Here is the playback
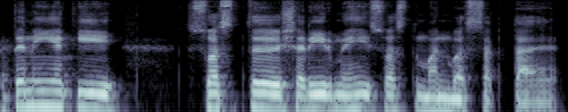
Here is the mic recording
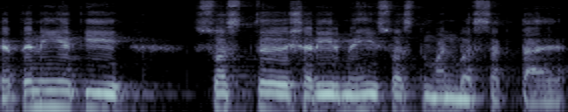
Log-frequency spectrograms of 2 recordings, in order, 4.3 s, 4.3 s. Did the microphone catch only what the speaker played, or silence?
Yes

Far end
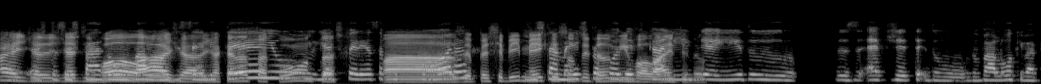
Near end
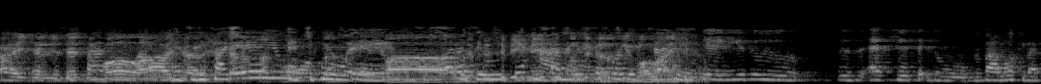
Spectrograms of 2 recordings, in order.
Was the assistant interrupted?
Yes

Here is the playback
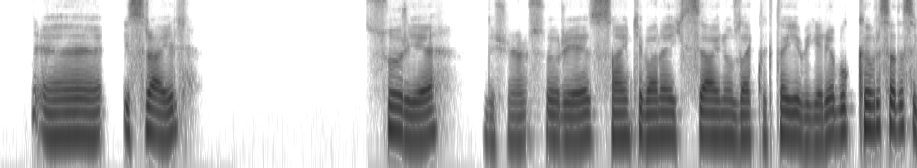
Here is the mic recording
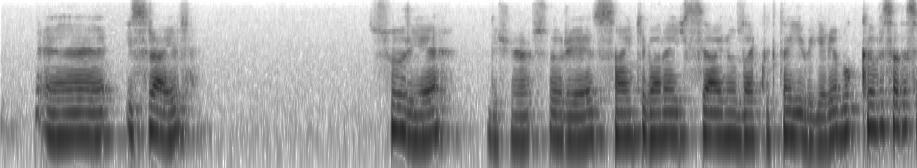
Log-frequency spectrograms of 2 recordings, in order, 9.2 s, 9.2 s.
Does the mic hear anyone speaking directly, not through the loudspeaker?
No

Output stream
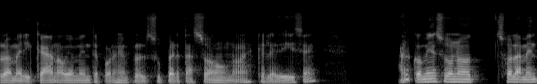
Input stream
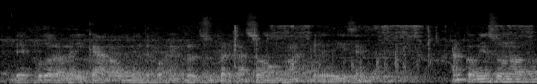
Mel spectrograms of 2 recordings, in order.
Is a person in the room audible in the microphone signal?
No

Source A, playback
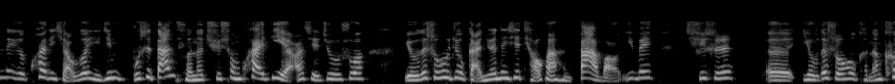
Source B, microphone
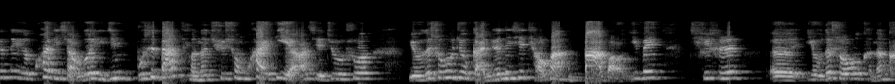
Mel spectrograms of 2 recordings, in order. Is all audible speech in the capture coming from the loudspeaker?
Yes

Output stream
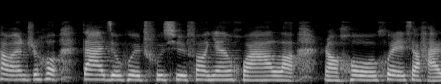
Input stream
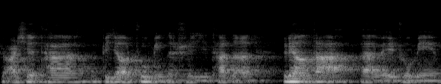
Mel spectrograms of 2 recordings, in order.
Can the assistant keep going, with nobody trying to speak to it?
No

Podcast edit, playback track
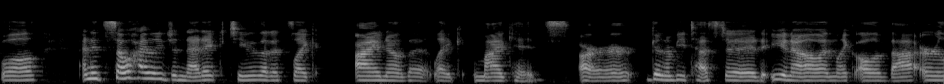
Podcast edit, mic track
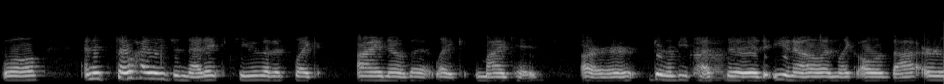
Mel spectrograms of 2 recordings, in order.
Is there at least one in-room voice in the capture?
Yes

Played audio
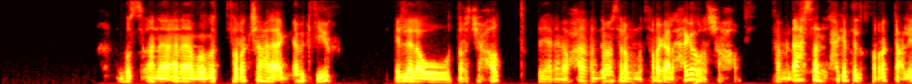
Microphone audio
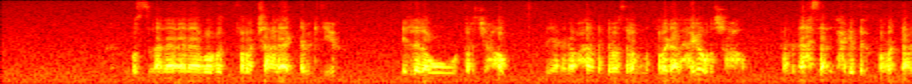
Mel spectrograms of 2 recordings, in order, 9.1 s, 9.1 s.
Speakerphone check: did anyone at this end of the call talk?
No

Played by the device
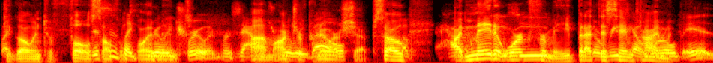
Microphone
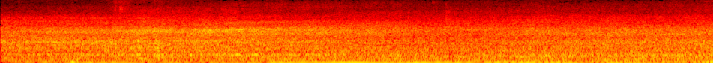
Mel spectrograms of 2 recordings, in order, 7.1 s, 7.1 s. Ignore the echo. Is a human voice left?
No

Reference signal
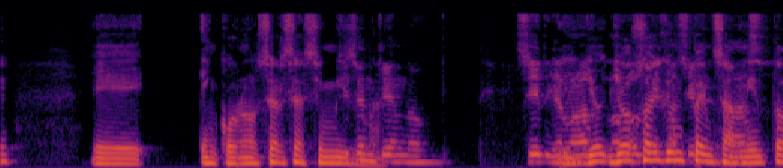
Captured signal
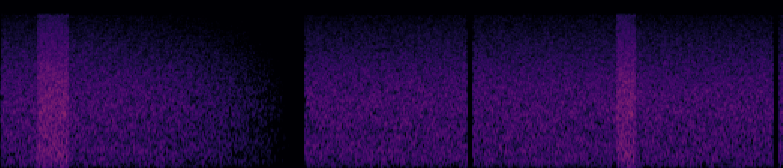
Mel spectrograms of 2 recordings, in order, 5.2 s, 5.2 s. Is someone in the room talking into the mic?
No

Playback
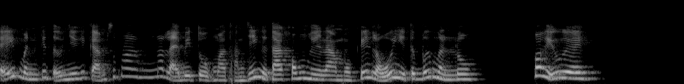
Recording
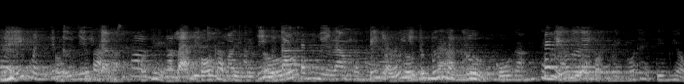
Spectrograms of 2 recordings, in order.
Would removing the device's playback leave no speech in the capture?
No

